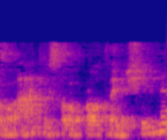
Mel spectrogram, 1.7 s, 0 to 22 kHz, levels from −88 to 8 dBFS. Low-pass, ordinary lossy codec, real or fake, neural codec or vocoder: 7.2 kHz; MP3, 32 kbps; fake; vocoder, 44.1 kHz, 128 mel bands, Pupu-Vocoder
